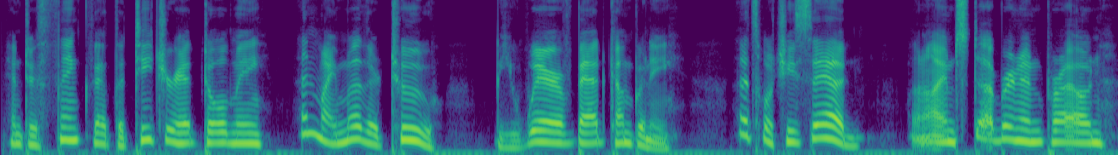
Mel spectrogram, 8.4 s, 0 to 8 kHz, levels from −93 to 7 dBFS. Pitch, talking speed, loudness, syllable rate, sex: 165 Hz, 170 wpm, -17 LUFS, 4.9 syllables/s, male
